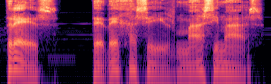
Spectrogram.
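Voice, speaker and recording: A man narrating a scripted guided meditation in a calm, soothing and unhurried manner. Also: a bass voice, vocal fry, faint music behind.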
